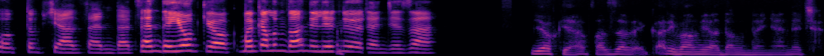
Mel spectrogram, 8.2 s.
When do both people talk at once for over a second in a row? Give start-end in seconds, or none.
none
